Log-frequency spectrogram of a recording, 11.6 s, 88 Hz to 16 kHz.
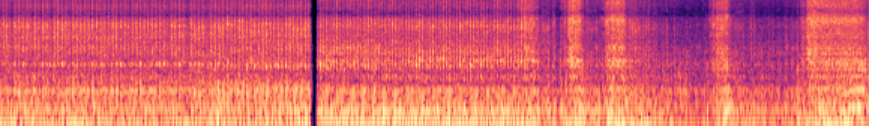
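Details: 1978 Triumph Spitfire 1500, hard start after two weeks, jump-started; after idling a while a rev brought a pop, then loud coarse tractor-like chugging that swells with revs; drives normally; owner suspects exhaust leak.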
